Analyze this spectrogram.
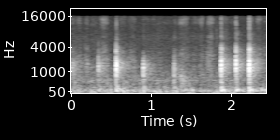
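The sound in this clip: Handwriting during a mathematics lecture on optimization: a series of faint, short scratchy strokes at irregular intervals, some sharper than others, with no talking.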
